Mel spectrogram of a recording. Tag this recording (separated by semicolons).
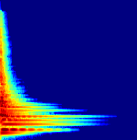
drum; multisample; velocity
